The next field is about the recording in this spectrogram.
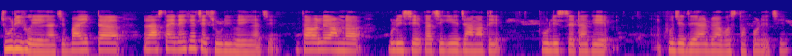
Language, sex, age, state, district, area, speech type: Bengali, female, 30-45, West Bengal, Darjeeling, urban, spontaneous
